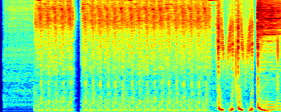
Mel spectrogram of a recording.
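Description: Intro sound effects from a pre-recorded clip: a rapid, even rattle like automatic gunfire for about three seconds, then deep booming hits that drop in pitch, the loudest part, near the end.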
